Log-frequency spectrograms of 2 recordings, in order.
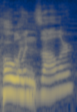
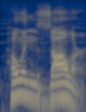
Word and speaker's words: Hohenzollern: Hohenzollern? Hohenzollern. Hohenzollern.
